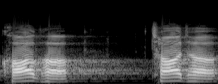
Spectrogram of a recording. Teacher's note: মহাপ্রাণ বায়ু মানে কোন অধিক বায়ু নির্গত হইতো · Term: মহাপ্রাণ ব্যঞ্জন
